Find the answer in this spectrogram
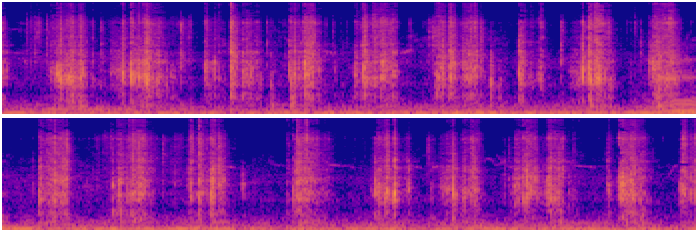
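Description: A hand tool scraping and chipping at gravel and concrete in quick, irregular strokes, about three or four a second.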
